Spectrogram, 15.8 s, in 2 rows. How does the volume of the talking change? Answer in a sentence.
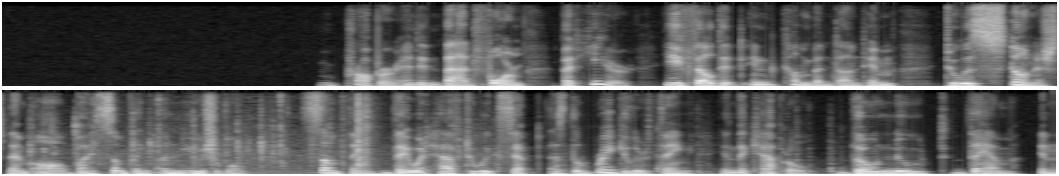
The volume of the talking stays about the same.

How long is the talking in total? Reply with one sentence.
The talking can be heard for 13 seconds in total.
